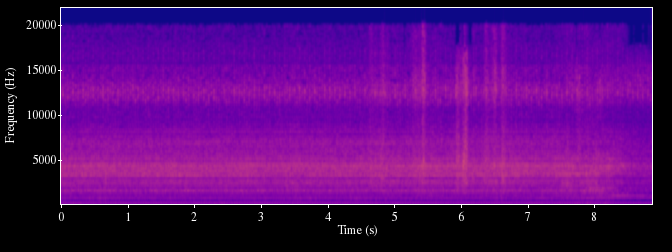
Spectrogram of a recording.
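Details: 2009 Chevrolet Cobalt SS: a steady high whine sits over an even engine drone without fading while the engine runs; origin unknown.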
